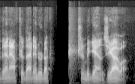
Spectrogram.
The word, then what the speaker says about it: Yahweh: Then after that introduction begins, Yahwa, which is the proper pronunciation of God's one and only name as directed by his Torah teaching regarding our higher existence and our shalom restoration.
